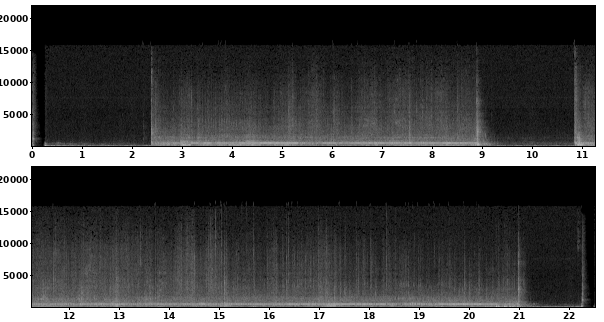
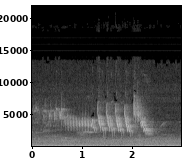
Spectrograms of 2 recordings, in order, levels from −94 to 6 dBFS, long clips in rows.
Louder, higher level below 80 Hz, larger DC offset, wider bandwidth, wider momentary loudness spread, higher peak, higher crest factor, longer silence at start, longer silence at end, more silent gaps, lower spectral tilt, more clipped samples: second, -36 LUFS vs -25 LUFS; second, -42 dBFS vs -32 dBFS; neither; first, 16.5 kHz vs 14 kHz; first, 20 LU vs 9 LU; second, -14 dBFS vs -10 dBFS; about the same, 20 dB vs 16 dB; about the same, 0 s vs 0 s; about the same, 0 s vs 0 s; neither; first, -5.5 dB/octave vs -3 dB/octave; neither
